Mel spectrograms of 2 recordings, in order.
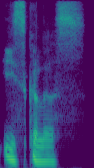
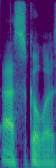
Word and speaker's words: Aeschylus: Yeah, so I think the correct pronunciation is Aeschylus. Okay. I thought it was Aeschylus, so I just wasn't sure.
